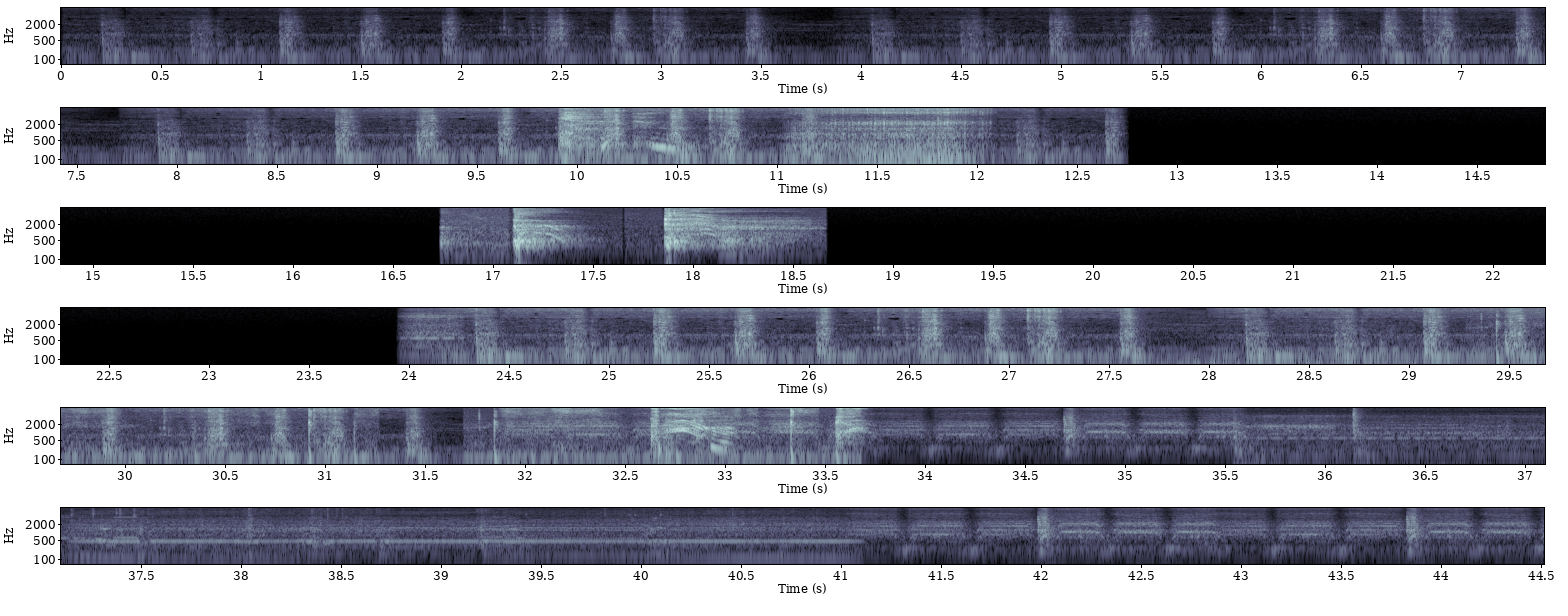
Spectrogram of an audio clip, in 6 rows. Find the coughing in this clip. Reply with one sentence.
The coughing can be heard from 9.9 to 12.1 s, from 16.7 to 18.6 s and from 32.1 to 33.8 s.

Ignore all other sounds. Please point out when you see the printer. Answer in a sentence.
You can hear the printer from 0.0 to 12.8 s and from 23.9 to 44.4 s.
